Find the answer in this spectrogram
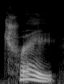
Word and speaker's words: tray: 트레이 어 트레인데 그렇죠 추라고 발음을 하는 이유는 t 뒤에 R 붙었을 때는 이제 추 발음이 돼 그래서 tray tray 이렇게 발음을 하시면 됩니다 Tree 이런 것도 마찬가지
